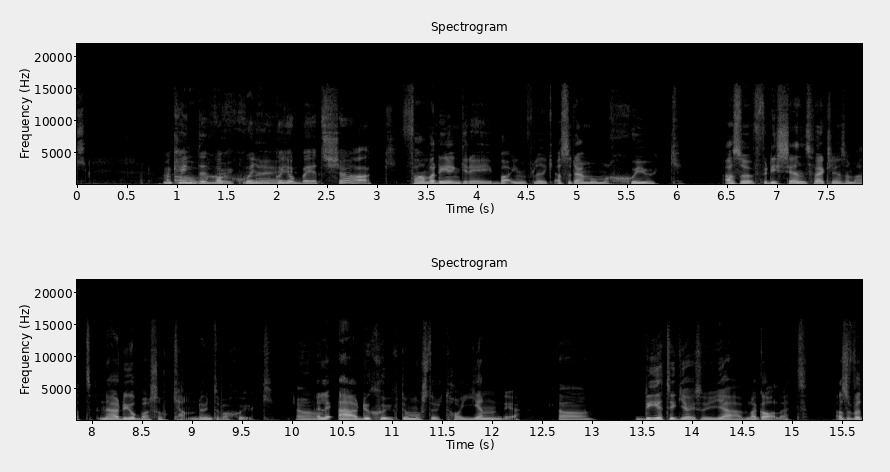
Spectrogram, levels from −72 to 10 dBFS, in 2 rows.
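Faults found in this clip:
Repeated buffer at 0.64 s: brief buzz-like click in the speech, the same slice of about 5.3 ms played three times with hard joins. Fits a 256-sample buffer replayed when the playback device ran dry. About 10 ms of audio lost.

Repeated buffer at 9.29 s: identical symptom, a short buzzy stutter from one 5.3 ms block repeated twice over. Same playback underrun mechanism, same loss of about 10 ms.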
